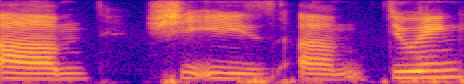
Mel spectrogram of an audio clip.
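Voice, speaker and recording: The sound is dry and close with no echo as a woman with an Israeli accent speaks in a bright, sharp, medium-pitched voice with fairly even intonation. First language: Hebrew. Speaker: livestream host. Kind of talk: casual chat. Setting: live stream. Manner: halting.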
